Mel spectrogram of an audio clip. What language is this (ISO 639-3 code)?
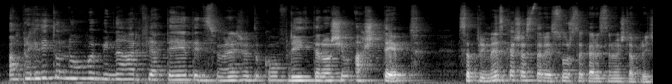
ron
